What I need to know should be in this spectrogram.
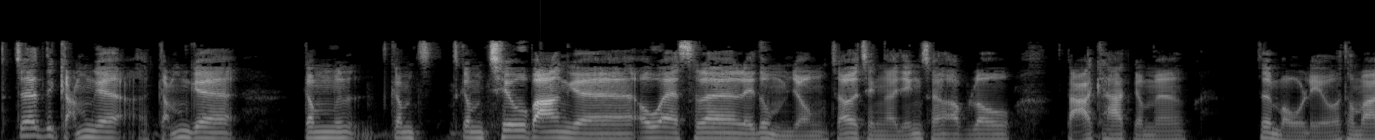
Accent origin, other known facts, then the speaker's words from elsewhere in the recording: Hong Kong; 唔使同我哋香港人争嘅女嘅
